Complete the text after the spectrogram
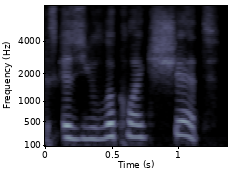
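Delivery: high, slow, put-on sneer; mocking voice. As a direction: jeer at him in a silly voice. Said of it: "I'm like".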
